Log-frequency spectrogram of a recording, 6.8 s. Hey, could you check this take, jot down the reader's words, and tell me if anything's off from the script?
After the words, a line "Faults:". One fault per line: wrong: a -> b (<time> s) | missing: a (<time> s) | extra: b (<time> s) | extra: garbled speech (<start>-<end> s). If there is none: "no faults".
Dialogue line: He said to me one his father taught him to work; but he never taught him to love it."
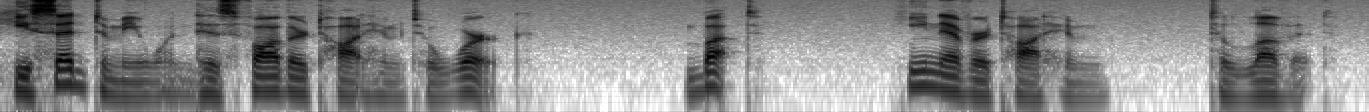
He said to me one his father taught him to work; but he never taught him to love it."
Faults:
no faults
